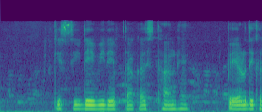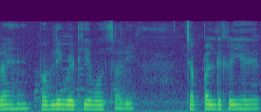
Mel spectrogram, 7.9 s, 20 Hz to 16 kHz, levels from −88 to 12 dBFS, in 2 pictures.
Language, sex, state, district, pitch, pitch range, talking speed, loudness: Hindi, male, Bihar, Jahanabad, 135 Hz, 130-140 Hz, 135 wpm, -16 LUFS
